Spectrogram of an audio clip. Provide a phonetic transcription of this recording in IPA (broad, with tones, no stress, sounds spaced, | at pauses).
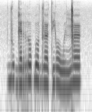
d u˥˩ ɡ ɛ˧ r o˥ ɠ o˥ d l œ˥˩ t j o˥˩ w ɨ˩ ŋ͡ǀ œ˥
